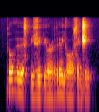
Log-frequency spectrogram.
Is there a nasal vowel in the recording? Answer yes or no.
no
